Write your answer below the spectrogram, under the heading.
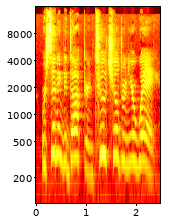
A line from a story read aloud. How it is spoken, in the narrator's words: bellowed Dennis to the security force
